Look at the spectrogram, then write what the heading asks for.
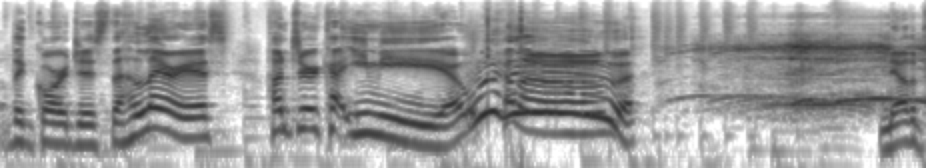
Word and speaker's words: Ka'imi: We have the wonderful, the gorgeous, the hilarious Hunter Kaimi. Hello. Nailed the pronunciation, by the way.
